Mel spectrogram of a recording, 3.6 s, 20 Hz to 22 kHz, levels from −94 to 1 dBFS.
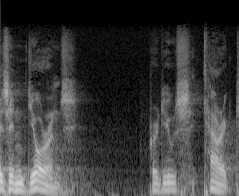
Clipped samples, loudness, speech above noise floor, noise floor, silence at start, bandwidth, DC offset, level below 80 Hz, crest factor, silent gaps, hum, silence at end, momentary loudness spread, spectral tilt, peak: under 0.1%; -24 LUFS; 35 dB; -58 dBFS; 0 s; 13.5 kHz; under 0.1%; -46 dBFS; 18 dB; none; none; 0 s; 12 LU; -5.5 dB/octave; -8 dBFS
